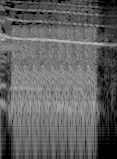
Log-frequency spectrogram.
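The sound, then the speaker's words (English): A loud, dense burst of rapid bangs from the finale of a fireworks display, blurring into a continuous crackling roar, with a high whistling tone over it, lasting about a second before cutting off. No one speaks. “Wait, there's shooting during this finale?”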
